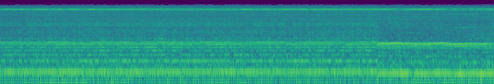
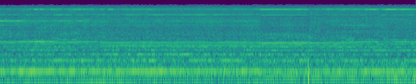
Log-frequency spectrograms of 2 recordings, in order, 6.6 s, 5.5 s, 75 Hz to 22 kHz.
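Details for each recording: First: Super Chipmunk RC with a Castle Talon 25A ESC, Rimfire 400 brushless motor and APC 9x6 prop, about 24 minutes into a half-throttle run. The steady, high motor whine wavers and sags as the battery runs low and the speed controller starts shutting down. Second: This vid shows the high efficiency of the Castle Talon 25A ESC, Rimfire 400 brushless motor and APC 9X6 thin electric propeller at half throttle.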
